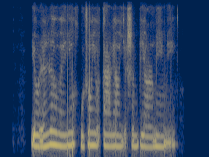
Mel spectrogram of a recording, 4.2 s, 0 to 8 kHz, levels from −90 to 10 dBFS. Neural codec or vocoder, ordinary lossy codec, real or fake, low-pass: none; Opus, 16 kbps; real; 7.2 kHz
